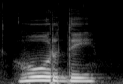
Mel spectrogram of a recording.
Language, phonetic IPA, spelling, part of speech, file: Ukrainian, [ˈɦɔrdei̯], гордий, adjective, Uk-гордий.ogg
- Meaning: proud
